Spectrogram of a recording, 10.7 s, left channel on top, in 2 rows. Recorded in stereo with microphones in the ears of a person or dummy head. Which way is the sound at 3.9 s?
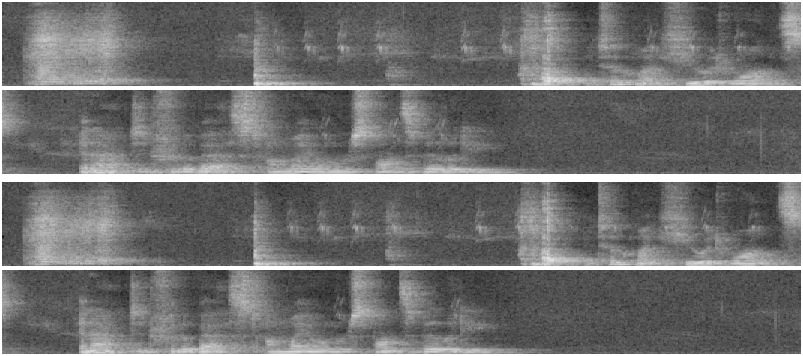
50° right (ahead or behind).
